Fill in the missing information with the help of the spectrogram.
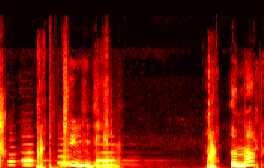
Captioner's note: oinks and giggles; oinks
